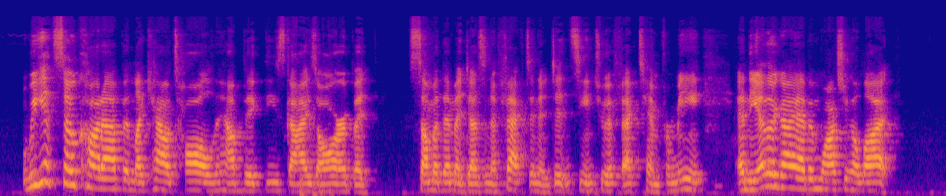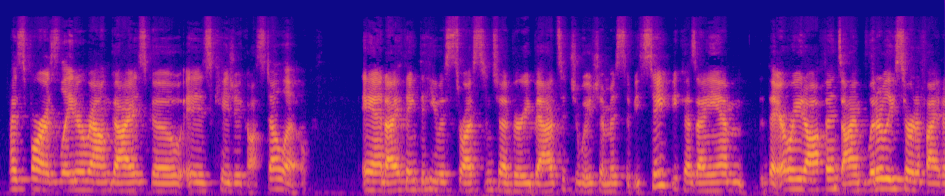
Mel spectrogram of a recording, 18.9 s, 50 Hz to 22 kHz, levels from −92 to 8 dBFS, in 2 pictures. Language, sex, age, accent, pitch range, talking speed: English, female, 20-39, American, 165-210 Hz, 240 wpm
